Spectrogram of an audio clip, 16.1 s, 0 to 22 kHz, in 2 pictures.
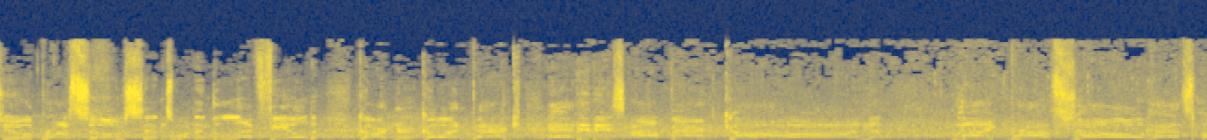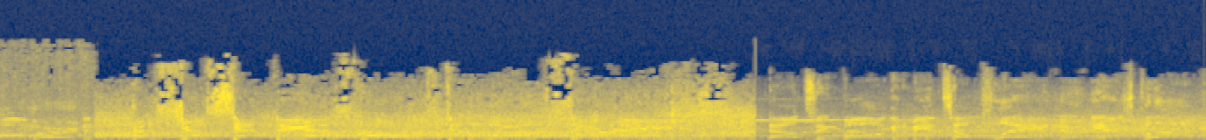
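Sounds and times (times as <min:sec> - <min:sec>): stadium crowd roaring and cheering: 0:00.0 - 0:16.0
excited voices shouting: 0:00.3 - 0:12.5.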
